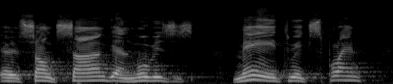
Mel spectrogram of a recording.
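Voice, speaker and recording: Words come at a very slow pace with ordinary pitch variation and audible room echo. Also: man. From Serbia. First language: Serbian. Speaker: pastor. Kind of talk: sermon. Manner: halting, many fillers.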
